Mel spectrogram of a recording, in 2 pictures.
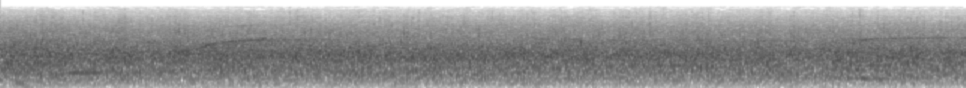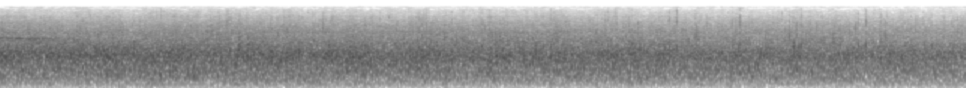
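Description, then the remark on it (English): Sustained applause from a large audience fills the whole stretch, a dense, steady wash of clapping with a few faint whistles rising above it, loud and unbroken from start to finish. “I can see from your applause, sisters and brothers, that you agree with the report.”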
